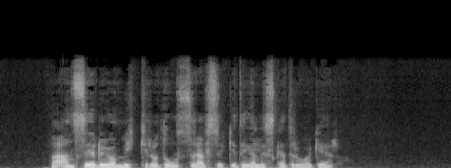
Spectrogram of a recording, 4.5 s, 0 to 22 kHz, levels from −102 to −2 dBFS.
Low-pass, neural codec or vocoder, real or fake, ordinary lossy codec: 14.4 kHz; autoencoder, 48 kHz, 128 numbers a frame, DAC-VAE, trained on Japanese speech; fake; AAC, 48 kbps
